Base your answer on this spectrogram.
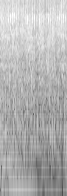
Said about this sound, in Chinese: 啊， 抱歉，是我的肚子在叫了。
